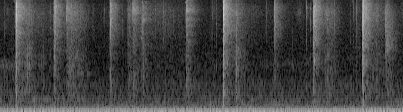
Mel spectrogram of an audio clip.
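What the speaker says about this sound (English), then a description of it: "I'm going to cut it down first into slightly smaller pieces so it's a bit more manageable." Garden foliage is snipped into smaller pieces with sharp, irregular clicks and snaps, scattered crisp cuts over a quiet low hum, close and isolated, without talk.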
